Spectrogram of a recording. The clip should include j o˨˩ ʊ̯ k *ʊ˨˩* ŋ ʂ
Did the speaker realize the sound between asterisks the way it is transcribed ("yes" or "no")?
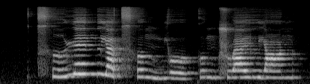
no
